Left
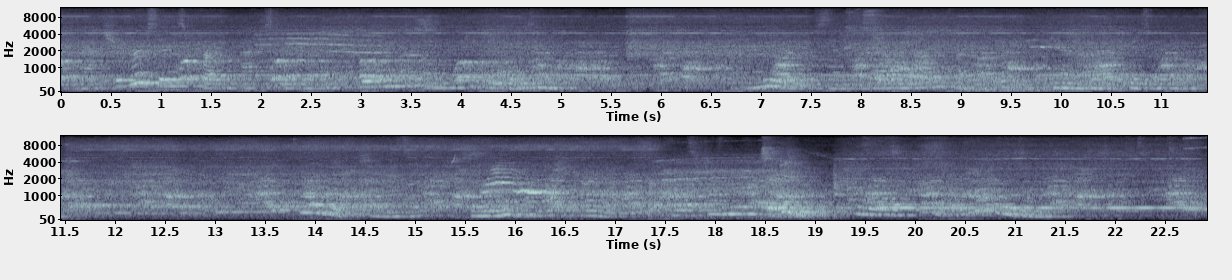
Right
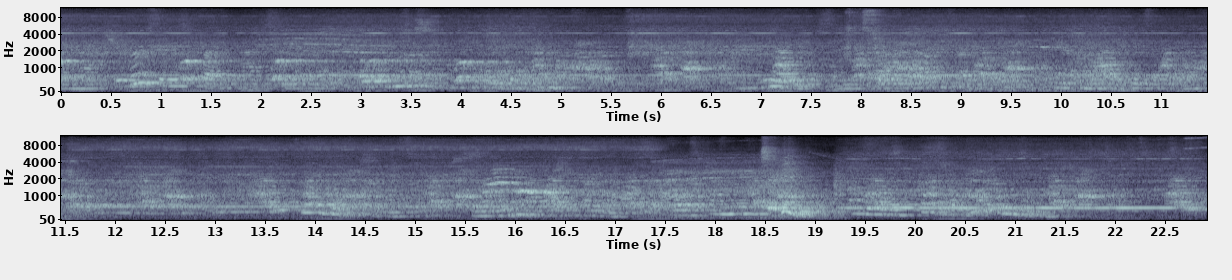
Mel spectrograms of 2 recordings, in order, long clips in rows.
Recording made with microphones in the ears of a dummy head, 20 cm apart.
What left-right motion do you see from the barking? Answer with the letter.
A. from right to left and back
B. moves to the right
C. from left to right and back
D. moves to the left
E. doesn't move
C.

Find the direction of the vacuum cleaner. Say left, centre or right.
left.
